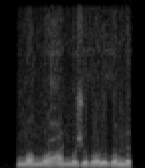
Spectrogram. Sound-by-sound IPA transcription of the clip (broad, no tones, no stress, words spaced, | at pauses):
ŋɒ ŋɔʕa ŋɔʒoðɔɾo ðɔŋə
